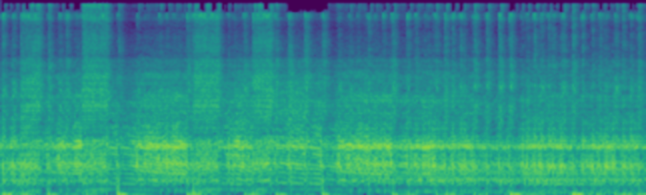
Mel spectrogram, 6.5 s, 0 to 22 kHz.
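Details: Homelite C51 chainsaw returned as a non-runner, with fresh fuel, carburettor needles at base settings (3/4 turn) and spark confirmed. It gives a loud, steady, high-revving two-stroke buzz without stumbling, so it starts and runs properly.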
